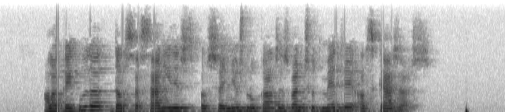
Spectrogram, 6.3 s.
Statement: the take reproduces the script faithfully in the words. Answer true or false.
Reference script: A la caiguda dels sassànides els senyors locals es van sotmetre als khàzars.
true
